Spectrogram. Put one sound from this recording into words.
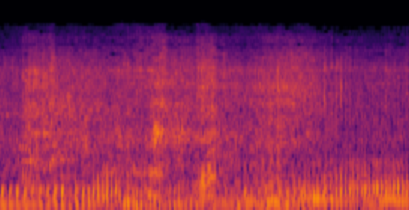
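A second dirt bike engine buzzes nearby.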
